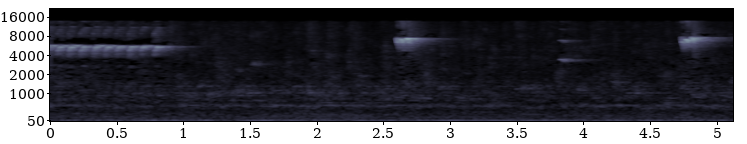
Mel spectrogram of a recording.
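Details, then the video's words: Brown-throated sunbird singing before dawn in a training recording: a high trilled phrase at the start, then isolated sharp whistled notes spaced about two seconds apart over a quiet background. "masteran pedas kicau konin dacok, kolibri ninja 2tak dada coklat full tembakan rapat di saat sahur"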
